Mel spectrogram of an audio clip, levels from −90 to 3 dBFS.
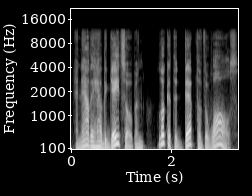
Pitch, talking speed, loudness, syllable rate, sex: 135 Hz, 250 wpm, -18 LUFS, 5.4 syllables/s, male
